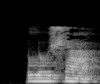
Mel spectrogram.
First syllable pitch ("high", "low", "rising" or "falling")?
low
